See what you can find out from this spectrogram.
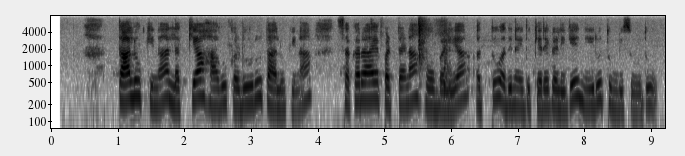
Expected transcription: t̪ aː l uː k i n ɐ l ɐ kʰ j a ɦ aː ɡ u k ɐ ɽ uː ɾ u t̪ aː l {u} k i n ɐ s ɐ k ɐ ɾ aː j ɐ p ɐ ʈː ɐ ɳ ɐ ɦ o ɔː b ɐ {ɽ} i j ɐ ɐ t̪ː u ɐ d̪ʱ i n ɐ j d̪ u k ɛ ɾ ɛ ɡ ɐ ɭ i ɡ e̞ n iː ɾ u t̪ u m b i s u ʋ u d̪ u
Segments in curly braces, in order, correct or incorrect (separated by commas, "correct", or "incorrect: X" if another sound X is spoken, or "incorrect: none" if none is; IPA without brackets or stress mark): incorrect: uː, incorrect: ɭ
